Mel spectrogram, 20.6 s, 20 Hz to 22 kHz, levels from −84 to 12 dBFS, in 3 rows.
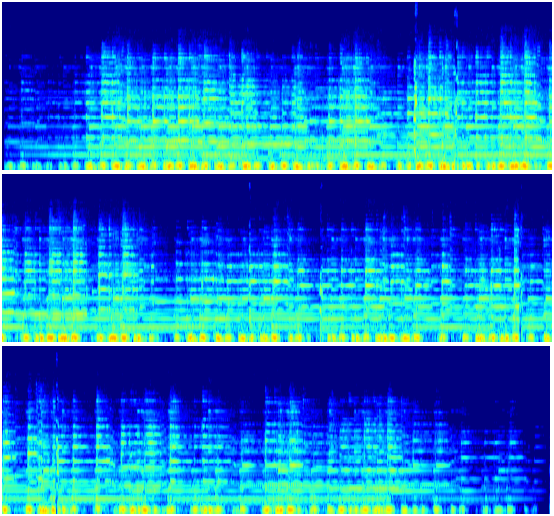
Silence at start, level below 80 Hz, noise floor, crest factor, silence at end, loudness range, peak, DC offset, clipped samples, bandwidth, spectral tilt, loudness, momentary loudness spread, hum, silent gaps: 0.05 s; -40 dBFS; -48 dBFS; 16 dB; 0.35 s; 5 LU; -10 dBFS; under 0.1%; under 0.1%; 9.4 kHz; -5.5 dB/octave; -27 LUFS; 12 LU; none; none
